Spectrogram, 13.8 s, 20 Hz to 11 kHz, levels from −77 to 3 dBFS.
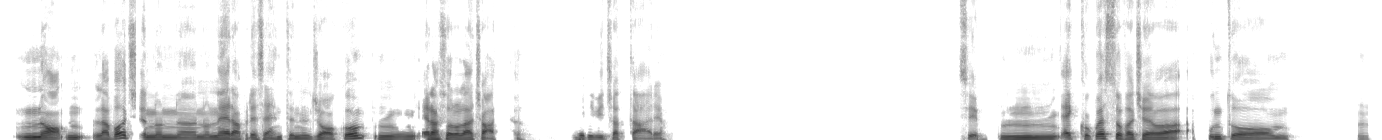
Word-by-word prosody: Mhmm, 140 0 +2
no, 145 -2 +5
mhmm, 125 -1 -2
la 130 +1 0
voce 190 -4 +1
non 120 0 +1
non 115 +1 -1
era 135 -3 +3
presente 110 -4 -3
nel 100 0 0
gioco, 120 - +2
mhmm, 120 -1 -1
era 130 0 +4
solo 135 0 +2
la 130 -2 +3
chat. 95 -6 -2 0.7
Potevi 125 -2 -4
chattare. 95 -5 -7 2.9
Sì, - - -6 0.2
mhmm, 115 0 +2
ecco 145 -1 -2
questo 170 -2 +1
faceva 120 -4 +2
appunto, 125 -9 -1
mhmm, 95 -1 -6 0.7
mhmm 95 0 -17
120 Hz, 115 wpm, -22 LUFS, 110-135 Hz, 2.9 s, no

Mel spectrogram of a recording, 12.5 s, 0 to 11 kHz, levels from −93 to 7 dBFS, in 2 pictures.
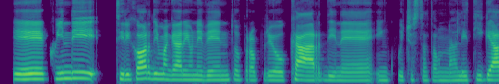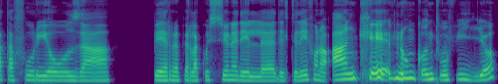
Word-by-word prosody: E 210 +1 +6
quindi 230 -1 +1 0.2
ti 205 - -3
ricordi 215 +2 +4
magari 185 -2 +1
un 185 0 -4
evento, 180 +1 -3
proprio 170 -1 -5
cardine, 165 -2 +2
in 165 -1 -9
cui 165 -2 -12
c'è - - -10
stata 165 -2 -10
una 160 0 -8
litigata 175 +1 -1
furiosa 165 -2 -4 0.5
per 165 -1 -2
per 165 +1 -7
la 165 0 -2
questione 180 +2 -5
del 155 -2 -3
del 155 0 -9
telefono, 180 +4 -3
anche 220 +4 +4
non 240 0 +3
con 200 +1 -1
tuo 180 -3 -4
figlio? 195 - -4
175 Hz, 135 wpm, -22 LUFS, 165-200 Hz, 0.5 s, E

